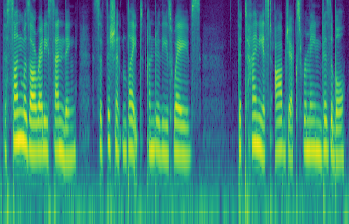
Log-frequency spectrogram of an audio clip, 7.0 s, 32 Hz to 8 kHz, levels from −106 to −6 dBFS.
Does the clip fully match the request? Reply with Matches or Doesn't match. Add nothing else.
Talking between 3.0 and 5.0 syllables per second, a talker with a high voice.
Doesn't match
